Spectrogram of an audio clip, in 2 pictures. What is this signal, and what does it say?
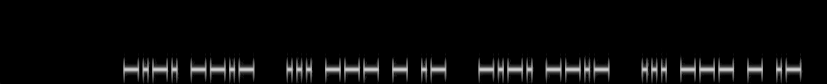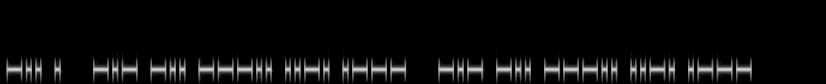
Morse code, heard as a keyed tone, about 25 wpm, 700 Hz. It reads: CQ SOTA CQ SOTA DE KD8FJ KD8FJ
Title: SOTA QSO Practice 25wpm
